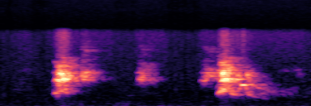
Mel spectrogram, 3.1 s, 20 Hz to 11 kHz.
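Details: Neighbour's dogs barking, recorded 3 February 2021 in the late morning: two loud harsh barks separated by a softer short bark, with silence between them.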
